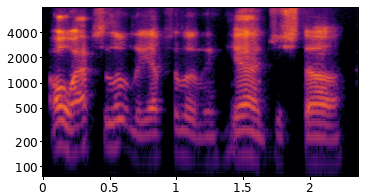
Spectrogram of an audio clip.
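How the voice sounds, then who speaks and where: A Russian-born man in his thirties, once a police officer and now a real estate investor, recounts his life as a guest in a relaxed interview. His voice sits at medium pitch and moves fast, peppered with "you know" and "right".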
